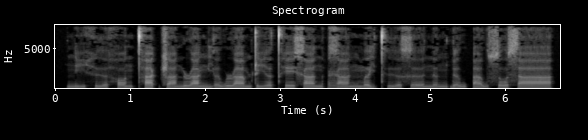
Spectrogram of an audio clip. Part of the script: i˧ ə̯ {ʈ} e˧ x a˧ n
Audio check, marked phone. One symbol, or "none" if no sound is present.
t̪ʰ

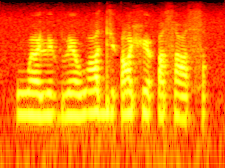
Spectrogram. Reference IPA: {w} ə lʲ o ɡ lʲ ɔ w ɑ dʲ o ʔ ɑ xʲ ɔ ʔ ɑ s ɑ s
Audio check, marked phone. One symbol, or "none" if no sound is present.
w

